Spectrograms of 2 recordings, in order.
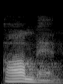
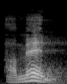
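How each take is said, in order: First: "amen" with the weight on "A", AH-men; stress on first syllable. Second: "amen" with the weight on "men", ah-MEN; stress on second syllable. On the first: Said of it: "the emphasis is on the first syllable". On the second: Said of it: "If you put it on the second syllable". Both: Shown as a demonstration.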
